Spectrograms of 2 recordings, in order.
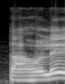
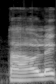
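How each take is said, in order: Both takes have the same delivery.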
